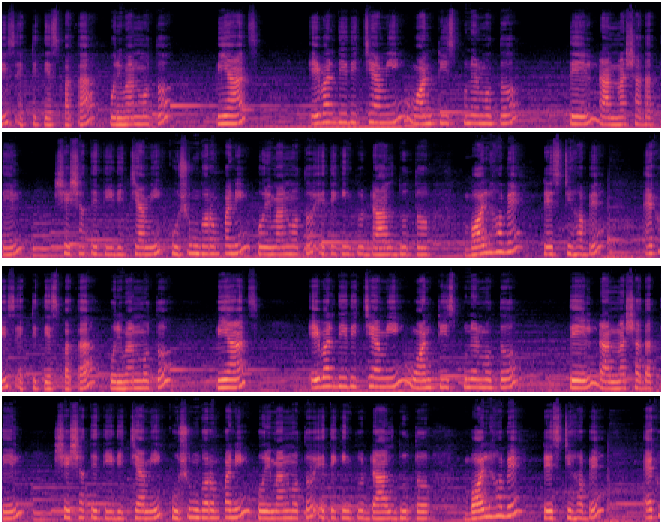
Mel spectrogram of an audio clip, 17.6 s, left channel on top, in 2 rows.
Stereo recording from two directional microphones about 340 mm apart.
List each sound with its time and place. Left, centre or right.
0.0 s a woman's voice: centre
